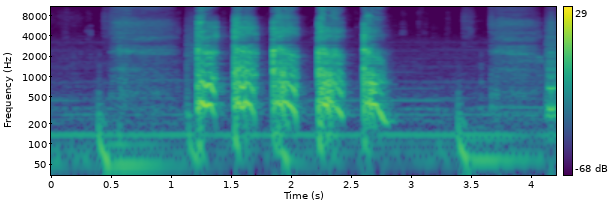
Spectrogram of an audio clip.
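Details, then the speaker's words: A sick person coughs in a run of five harsh, hacking coughs in quick succession, with breath sounds before and after. "also i'm sorry i have to cough a lot"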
